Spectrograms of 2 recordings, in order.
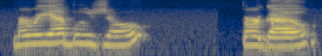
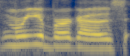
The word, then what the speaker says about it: Maria Burgos: with you thank you maria boujou virgo i'm sorry why did i say your name wrong yes maria burgos and i i tell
